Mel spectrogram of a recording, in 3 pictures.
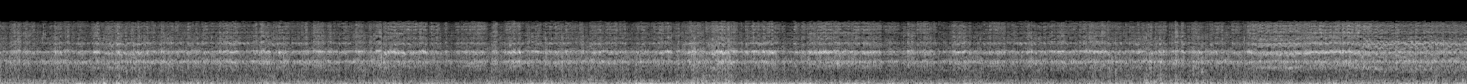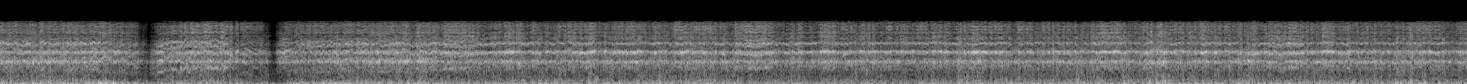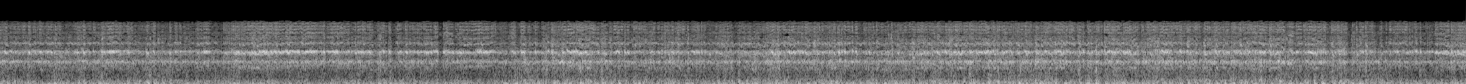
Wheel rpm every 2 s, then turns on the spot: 230, 230, 230, 230, 230, 230, 220, 180, 110, 190, 230, 230, 230, 230, 230, 230, 230, 230, 230, 230, 230, 230.
16-18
